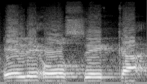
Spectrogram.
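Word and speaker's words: Locke: L O C k E. Lo que como lo cerradura con e. Lock.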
